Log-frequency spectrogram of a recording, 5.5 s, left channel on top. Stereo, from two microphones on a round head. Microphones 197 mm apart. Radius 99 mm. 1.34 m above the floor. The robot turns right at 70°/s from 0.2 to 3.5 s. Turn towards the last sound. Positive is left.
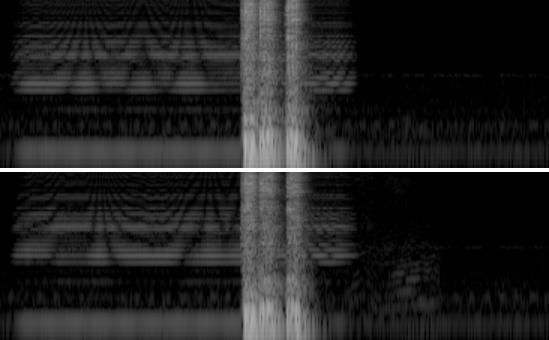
turn(degrees=90)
